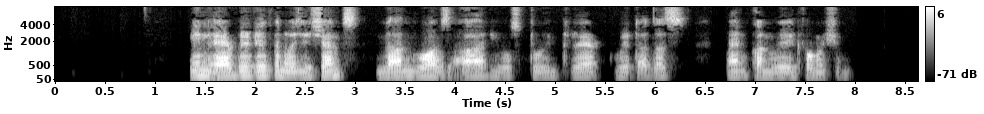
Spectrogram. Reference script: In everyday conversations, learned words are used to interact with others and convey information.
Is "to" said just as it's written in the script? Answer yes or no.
yes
